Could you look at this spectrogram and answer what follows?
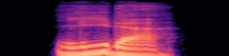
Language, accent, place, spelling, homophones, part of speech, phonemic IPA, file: German, Germany, Berlin, Lieder, Lider, noun, /ˈliːdɐ/, De-Lieder.ogg
- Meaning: nominative/accusative/genitive plural of Lied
